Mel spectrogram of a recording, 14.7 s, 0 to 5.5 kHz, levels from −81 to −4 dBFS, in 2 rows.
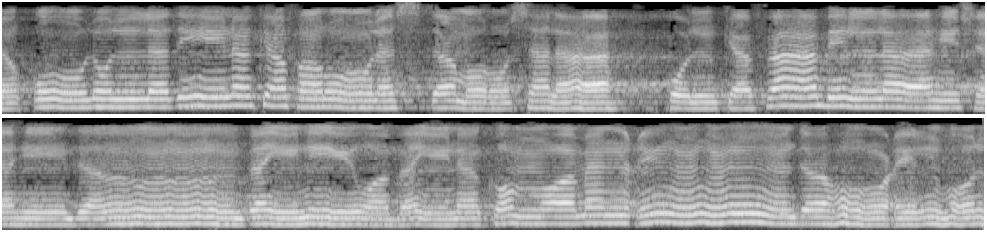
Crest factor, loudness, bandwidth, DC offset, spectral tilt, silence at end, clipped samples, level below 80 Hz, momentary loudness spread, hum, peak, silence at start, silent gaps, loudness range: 14 dB; -15 LUFS; 5.4 kHz; under 0.1%; -7 dB/octave; 0 s; under 0.1%; -60 dBFS; 4 LU; none; -2 dBFS; 0 s; none; 1 LU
